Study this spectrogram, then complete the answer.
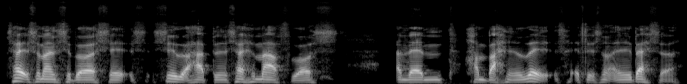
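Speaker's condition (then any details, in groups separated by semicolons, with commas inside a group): Tongue cancer surgery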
